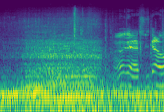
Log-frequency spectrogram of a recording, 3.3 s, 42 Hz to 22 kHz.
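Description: A 1980 Chevy C30 dually pickup, revived after 26 years, spins its tires on gravel, a loud close engine rumble and revving over crunching grit, with someone talking over the end.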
